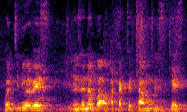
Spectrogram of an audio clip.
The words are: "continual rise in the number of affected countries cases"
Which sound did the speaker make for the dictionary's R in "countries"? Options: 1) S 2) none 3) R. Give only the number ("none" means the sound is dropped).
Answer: 2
